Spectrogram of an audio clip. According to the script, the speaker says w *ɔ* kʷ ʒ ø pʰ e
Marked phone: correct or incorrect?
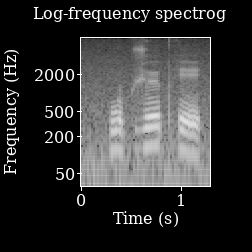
incorrect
